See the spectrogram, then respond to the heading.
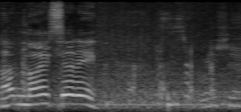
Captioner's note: laughter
